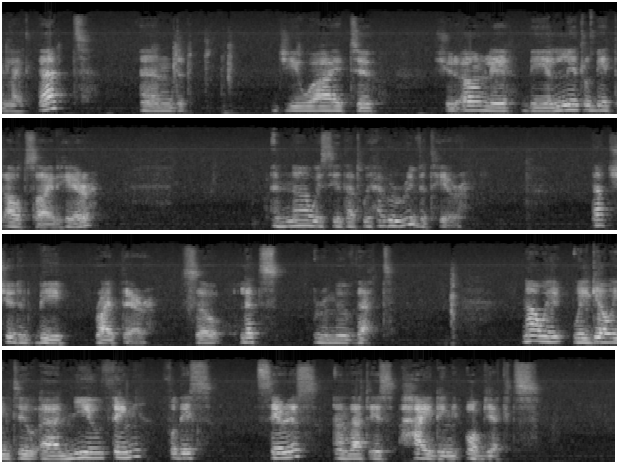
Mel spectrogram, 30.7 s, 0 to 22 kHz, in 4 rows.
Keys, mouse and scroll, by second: 0.2-2.0 middle drag, 2.2 g, 8.0-10.8 middle drag, 20.9 Tab.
